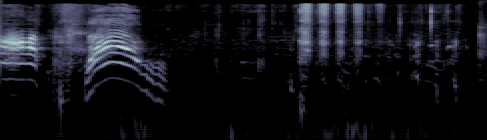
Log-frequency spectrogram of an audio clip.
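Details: Female house cat making two short arching meows that rise then fall, the second longer. Clattering and rustling follow, then quiet indoor noise.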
